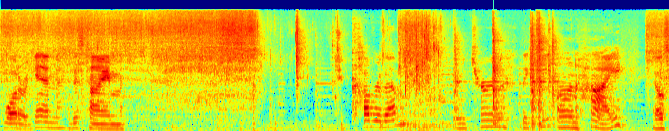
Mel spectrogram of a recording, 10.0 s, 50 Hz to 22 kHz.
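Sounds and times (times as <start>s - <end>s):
tap water running into pot: 0.0s - 5.2s, 5.8s - 6.7s.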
